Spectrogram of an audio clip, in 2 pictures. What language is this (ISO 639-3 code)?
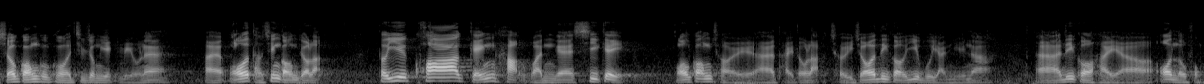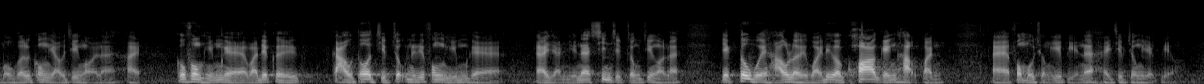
yue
